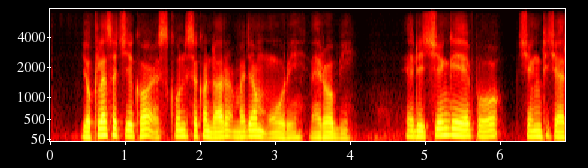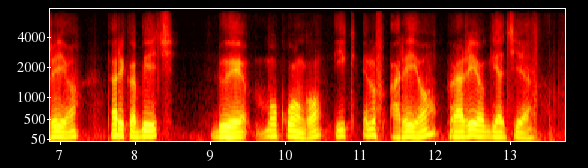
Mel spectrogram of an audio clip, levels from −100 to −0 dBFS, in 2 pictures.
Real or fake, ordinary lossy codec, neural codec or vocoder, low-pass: fake; none; codec, 16 kHz, 0.7 kbps, FocalCodec; 7.2 kHz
